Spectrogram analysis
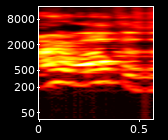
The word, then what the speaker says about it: Hiawatha: Hiawatha's not really.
